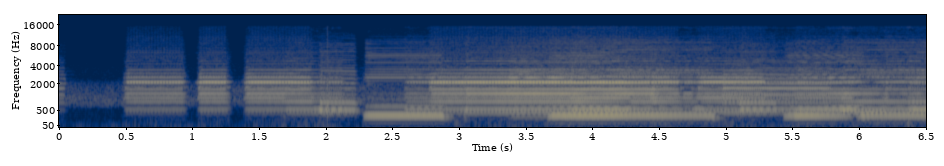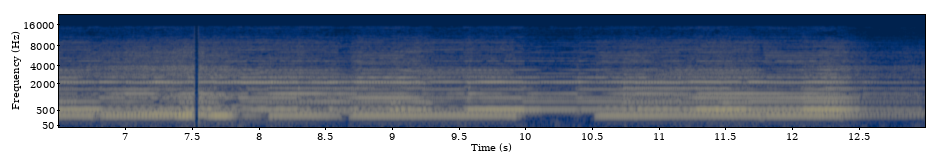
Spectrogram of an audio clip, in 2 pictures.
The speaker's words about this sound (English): All right, I'm in between the Spectrum and the Vet right here at the sports complexes. We're ready to go. All the cars are here ready to go, all lined up to honk for Herschel. I'm going to give him a count of 3, 2, 1, go!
